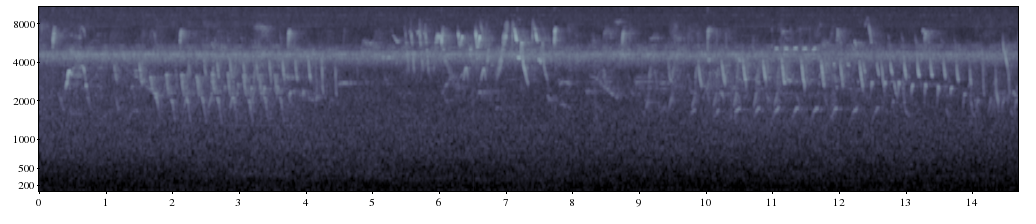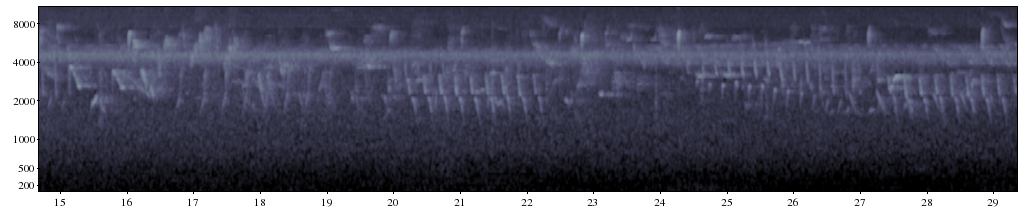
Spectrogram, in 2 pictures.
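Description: Faint birdsong: small birds chirping and trilling, busiest in the first half, over a steady high-pitched whine.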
